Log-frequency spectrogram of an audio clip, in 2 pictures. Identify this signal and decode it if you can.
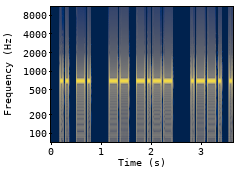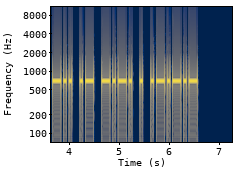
Morse code, heard as a keyed tone, about 22 wpm, 700 Hz. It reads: IN MY PLACE.
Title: Sentences from Top 1200 Words 22wpm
